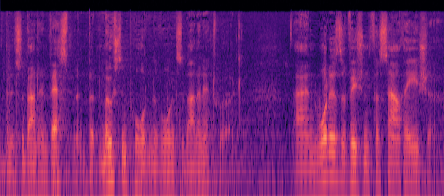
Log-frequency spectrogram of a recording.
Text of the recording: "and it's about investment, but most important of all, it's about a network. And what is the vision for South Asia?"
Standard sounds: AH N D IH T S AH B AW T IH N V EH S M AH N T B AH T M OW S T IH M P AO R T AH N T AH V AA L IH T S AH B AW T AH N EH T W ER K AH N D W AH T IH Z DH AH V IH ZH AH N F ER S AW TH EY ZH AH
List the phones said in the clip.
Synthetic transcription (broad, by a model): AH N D IH T S AH B AW T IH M V EH S M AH N B AH T M OW S T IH M P AO R T N T AH V AA L IH T S AH B AW T AH N EH T W ER K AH N W AH T IH Z DH AH V IH ZH N F ER S AW TH EY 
